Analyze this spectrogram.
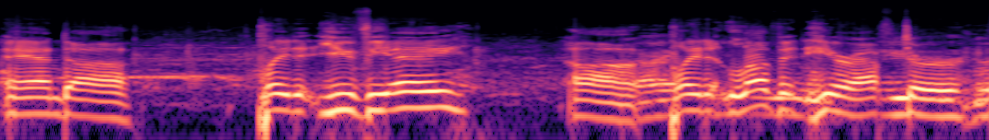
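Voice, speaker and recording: Noticeable background noise surrounds a man talking at a fairly slow pace. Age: 60s. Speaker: youth football game commentator. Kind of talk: live commentary. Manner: casual, halting with fillers.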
